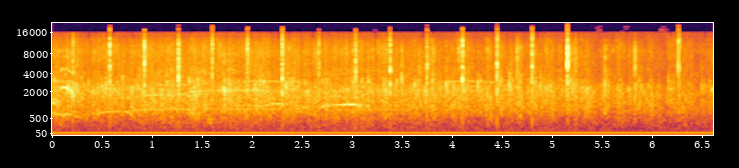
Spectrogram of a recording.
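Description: A crowd applauds steadily for several seconds, a dense wash of clapping with a few sharp claps standing out and some whistles and cheers rising over it. No one speaks.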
